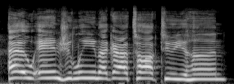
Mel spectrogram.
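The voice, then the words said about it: Bad put-on Maryland accent. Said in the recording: “It's the worst Maryland accent you've ever heard”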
